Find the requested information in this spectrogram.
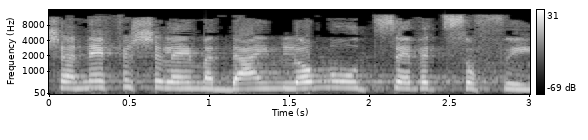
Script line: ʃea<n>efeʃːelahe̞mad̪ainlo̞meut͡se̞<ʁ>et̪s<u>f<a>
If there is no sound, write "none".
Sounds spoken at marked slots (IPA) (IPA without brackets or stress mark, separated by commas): n, v, o, i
